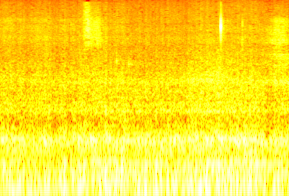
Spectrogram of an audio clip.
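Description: An Audi car drives along a country road in dynamic mode. Its engine makes a steady, low rumble with a constant road drone and no clear changes in pitch.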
